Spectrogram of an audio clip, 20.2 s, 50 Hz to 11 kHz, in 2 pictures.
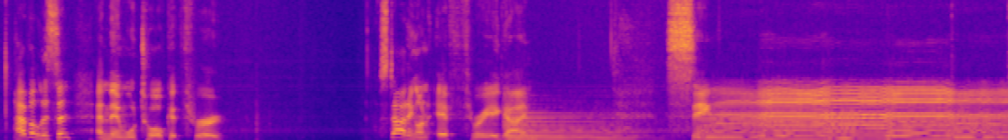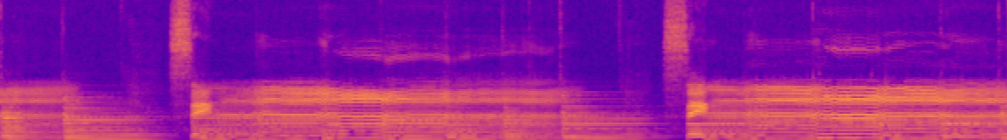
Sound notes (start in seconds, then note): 5.4 hits a single piano key; 7.5 hits several piano keys; 7.5 humming NG; 10.2 hits several higher pitched piano keys; 12.7 hits several piano keys; 12.7 humming NG; 15.1 hits several higher pitched piano keys; 17.8 hits several piano keys; 17.8 humming NG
